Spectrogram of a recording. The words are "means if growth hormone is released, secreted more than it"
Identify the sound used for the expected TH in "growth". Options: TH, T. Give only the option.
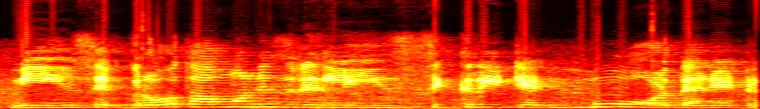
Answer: T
